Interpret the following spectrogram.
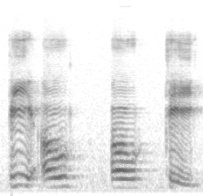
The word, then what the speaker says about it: Poot: Yeah, it's double O. P-O-O-T. Yeah. Poot.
